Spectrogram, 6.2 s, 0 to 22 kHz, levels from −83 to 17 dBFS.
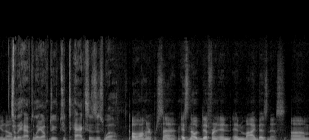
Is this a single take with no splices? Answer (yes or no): yes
